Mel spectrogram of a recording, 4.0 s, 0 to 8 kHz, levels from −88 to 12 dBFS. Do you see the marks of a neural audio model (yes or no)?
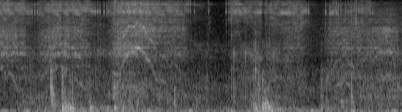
no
